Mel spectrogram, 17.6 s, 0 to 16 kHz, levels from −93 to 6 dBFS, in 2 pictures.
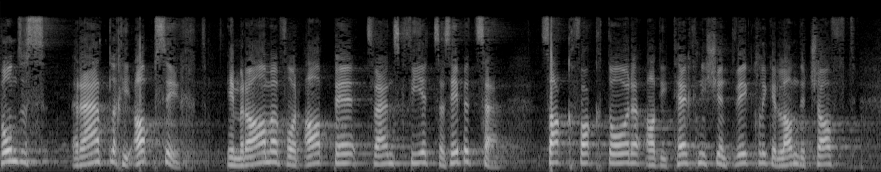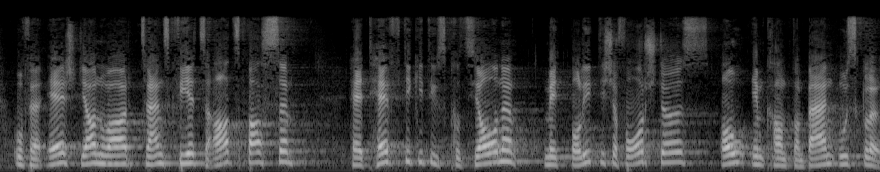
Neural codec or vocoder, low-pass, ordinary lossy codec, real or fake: none; 10.8 kHz; none; real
